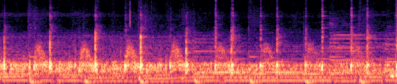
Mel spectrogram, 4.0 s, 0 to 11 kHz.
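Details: Fetal heartbeat heard at home with a handheld Sonoline B fetal Doppler and gel on the pregnant mother's abdomen: rapid, regular whooshing thumps about 130 a minute under background music.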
